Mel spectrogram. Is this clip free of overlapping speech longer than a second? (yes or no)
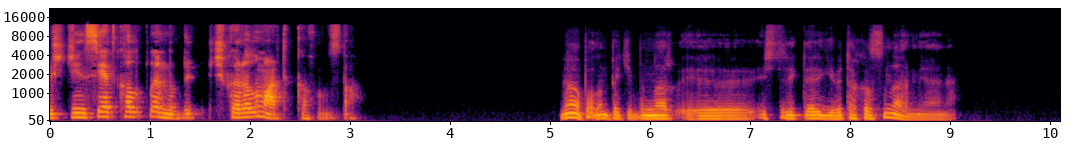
yes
